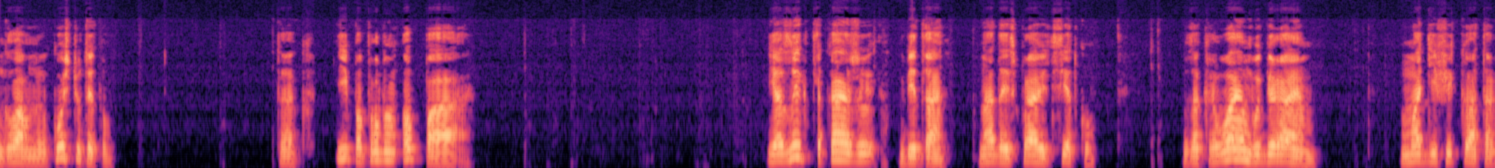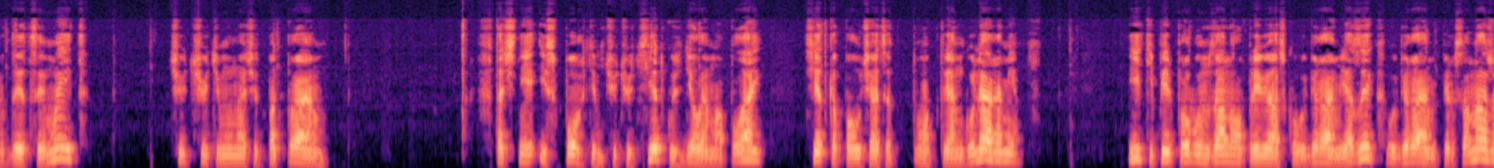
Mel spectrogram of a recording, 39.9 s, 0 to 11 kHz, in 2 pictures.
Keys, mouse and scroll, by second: 3.1 click, 4.8-7.2 drag, 7.9 shift+middle click, 9.6 shift+middle click, 11.2 click, 12.8 click, 15.5 click, 18.2-20.3 drag, 22.2-23.7 drag, 28.6 click, 36.0 shift+middle click, 39.1 shift+click.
